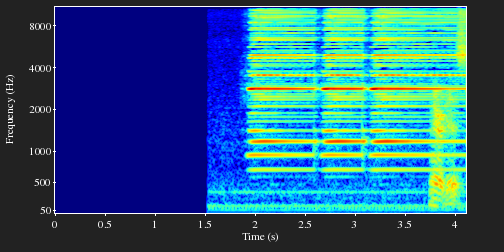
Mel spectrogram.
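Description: A recorded harmonica sample played back from a Korg Volca Sample, triggered three times in quick succession about two seconds in, the same pitched sound each time. It plays out at full length now that the decay knob is turned up.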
